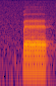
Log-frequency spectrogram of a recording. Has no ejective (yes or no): yes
